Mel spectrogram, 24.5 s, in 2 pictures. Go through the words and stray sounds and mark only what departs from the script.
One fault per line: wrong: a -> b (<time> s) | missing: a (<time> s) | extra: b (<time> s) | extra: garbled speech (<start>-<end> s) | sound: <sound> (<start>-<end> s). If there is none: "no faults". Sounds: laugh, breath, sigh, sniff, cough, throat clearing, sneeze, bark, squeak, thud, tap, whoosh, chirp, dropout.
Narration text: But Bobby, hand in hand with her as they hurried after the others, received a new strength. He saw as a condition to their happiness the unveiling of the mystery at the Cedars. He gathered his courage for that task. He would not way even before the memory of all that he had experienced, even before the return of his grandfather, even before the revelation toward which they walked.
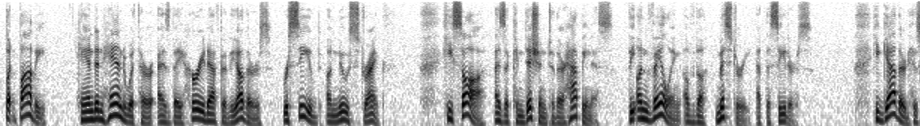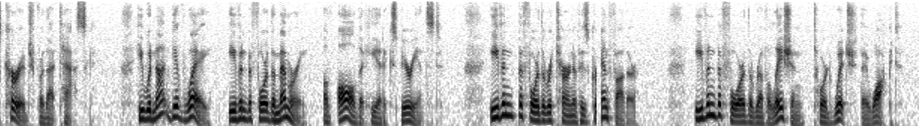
extra: give (14.5 s)
sound: dropout (20.2-20.3 s)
